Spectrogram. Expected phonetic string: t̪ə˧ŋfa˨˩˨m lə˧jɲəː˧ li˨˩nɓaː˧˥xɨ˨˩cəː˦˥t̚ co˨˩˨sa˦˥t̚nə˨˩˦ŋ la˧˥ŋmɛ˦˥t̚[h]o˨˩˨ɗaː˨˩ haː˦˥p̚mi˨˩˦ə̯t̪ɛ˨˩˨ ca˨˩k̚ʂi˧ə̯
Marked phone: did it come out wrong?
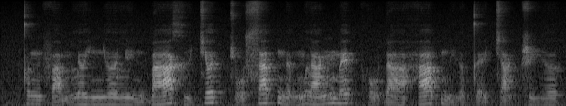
no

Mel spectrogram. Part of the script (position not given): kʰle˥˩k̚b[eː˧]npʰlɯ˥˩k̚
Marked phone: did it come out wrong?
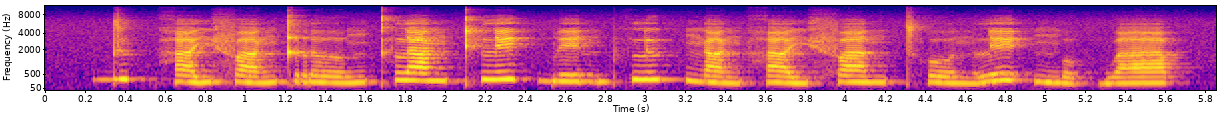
yes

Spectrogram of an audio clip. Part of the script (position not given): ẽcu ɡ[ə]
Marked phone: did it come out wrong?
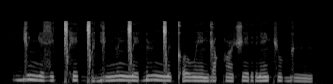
yes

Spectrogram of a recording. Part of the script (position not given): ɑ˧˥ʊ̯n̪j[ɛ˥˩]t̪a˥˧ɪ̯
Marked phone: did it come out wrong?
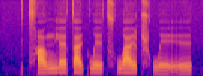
yes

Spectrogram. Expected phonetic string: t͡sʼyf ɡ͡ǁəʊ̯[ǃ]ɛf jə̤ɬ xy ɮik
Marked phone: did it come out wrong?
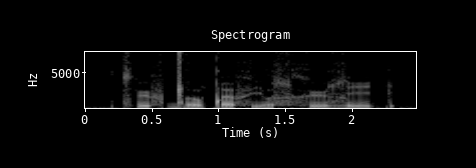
no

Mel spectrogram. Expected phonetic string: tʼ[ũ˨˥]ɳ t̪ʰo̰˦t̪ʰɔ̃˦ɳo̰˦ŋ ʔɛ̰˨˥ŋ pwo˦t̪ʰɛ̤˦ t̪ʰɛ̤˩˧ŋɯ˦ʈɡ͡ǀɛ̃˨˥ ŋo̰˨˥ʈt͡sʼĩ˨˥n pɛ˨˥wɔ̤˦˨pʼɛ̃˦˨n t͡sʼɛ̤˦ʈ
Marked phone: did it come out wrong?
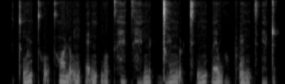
no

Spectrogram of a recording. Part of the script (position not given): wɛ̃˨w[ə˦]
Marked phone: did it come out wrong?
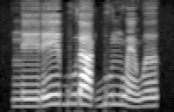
no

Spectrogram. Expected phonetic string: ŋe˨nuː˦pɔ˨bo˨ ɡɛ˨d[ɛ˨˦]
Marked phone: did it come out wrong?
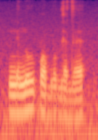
no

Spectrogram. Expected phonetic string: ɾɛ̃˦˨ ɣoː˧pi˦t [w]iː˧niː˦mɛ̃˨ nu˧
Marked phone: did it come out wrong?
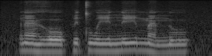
no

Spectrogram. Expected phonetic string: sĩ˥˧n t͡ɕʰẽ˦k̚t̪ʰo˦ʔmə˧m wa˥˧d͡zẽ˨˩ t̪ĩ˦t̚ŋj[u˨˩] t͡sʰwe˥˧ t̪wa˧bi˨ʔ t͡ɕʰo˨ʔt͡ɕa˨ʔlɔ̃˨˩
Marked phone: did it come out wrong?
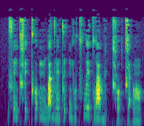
yes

